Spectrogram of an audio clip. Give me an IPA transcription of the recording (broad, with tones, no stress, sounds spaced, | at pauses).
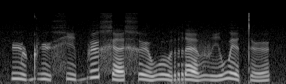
y˧˩˧ ɖʱ y˧˩˧ x i˧˩˧ b ʏ˦˥ x ɛ˩˧ x ʏ˧˩˧ w u˧˩˧ r ɛ˧˩˧ v i˩˥ w ɪ˧˩˧ t̪ ʏ˩˧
